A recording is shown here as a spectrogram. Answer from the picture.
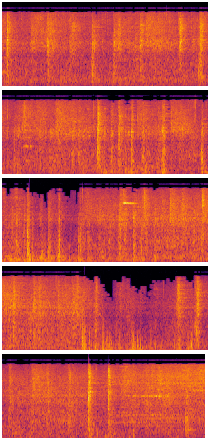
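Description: Steam-hauled heritage railway carriage rolling along the track, heard from an open carriage window: a steady rumble of wheels with irregular clicks over the rail joints. The rumble grows heavier about eight seconds in and again about fourteen seconds in.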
